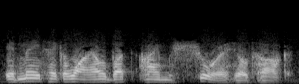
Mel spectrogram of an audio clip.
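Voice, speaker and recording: A man acting a scheming gambler in a 1970s radio drama, with a smooth, sly, theatrical delivery. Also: medium pitch, measured pace, natural voice. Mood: feigned worry. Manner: theatrical, sly, feigning innocence. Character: scheming, smooth gambler brother narrating his own plot. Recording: muffled, noisy 1970s radio broadcast.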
